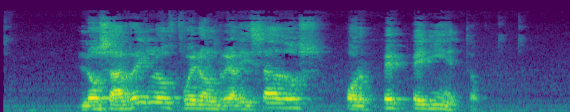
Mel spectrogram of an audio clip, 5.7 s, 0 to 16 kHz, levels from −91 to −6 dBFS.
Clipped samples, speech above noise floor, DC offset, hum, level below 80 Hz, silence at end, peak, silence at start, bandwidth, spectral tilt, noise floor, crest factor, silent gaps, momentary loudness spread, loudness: under 0.1%; 35 dB; under 0.1%; none; -48 dBFS; 0.9 s; -2 dBFS; 0.8 s; 9.8 kHz; -4.5 dB/octave; -51 dBFS; 16 dB; none; 12 LU; -17 LUFS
